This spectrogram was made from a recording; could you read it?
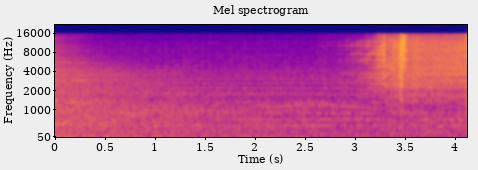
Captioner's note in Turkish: Rüzgâr sesi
